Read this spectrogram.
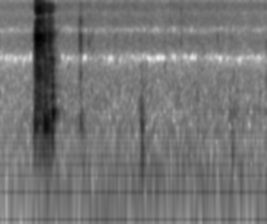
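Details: Pet animal giving one short, harsh cough-like burst, followed by a few faint clicks in a quiet room; cough.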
